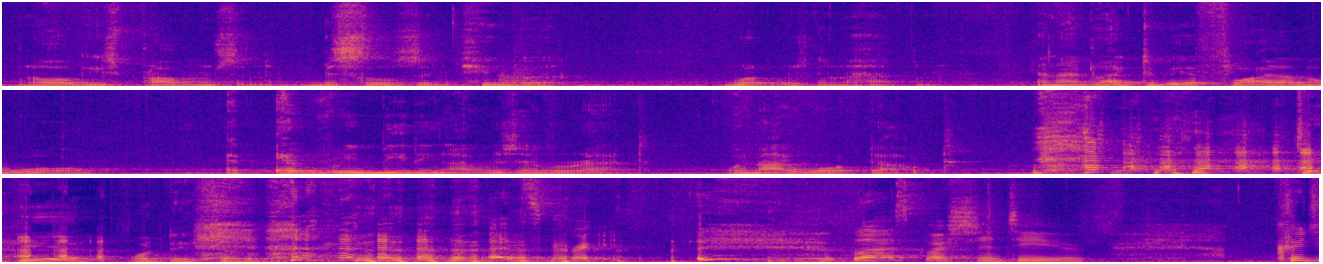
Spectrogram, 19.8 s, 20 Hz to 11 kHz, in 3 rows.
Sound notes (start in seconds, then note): 11.8 laughs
